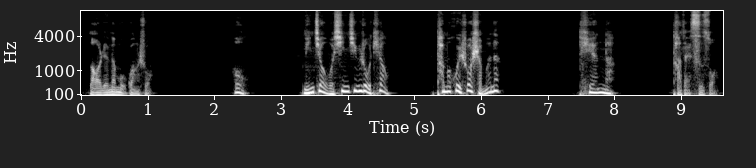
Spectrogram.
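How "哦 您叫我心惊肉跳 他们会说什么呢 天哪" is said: put-on high-pitched, agitated young woman; anxious girl, voice pitched well up; alarmed granddaughter. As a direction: exclaim high, as if frightened by the news.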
